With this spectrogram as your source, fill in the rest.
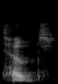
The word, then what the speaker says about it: Todt: so like I mentioned I am discussing the tote family coach is spelled t-o-d-t just in case you ever want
